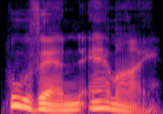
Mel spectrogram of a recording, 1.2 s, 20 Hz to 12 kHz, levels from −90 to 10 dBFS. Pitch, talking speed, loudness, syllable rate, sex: 130 Hz, 195 wpm, -16 LUFS, 3.4 syllables/s, male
